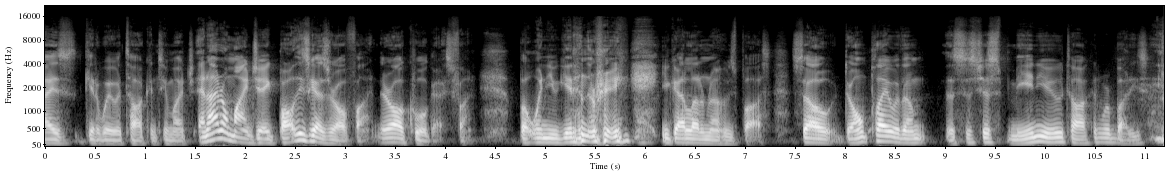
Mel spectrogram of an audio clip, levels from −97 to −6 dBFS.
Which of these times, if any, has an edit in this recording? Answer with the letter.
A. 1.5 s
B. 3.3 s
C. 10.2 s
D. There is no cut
A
